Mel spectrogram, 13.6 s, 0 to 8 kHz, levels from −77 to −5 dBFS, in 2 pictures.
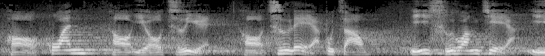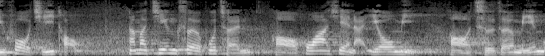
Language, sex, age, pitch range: Chinese, male, 50-69, 105-155 Hz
